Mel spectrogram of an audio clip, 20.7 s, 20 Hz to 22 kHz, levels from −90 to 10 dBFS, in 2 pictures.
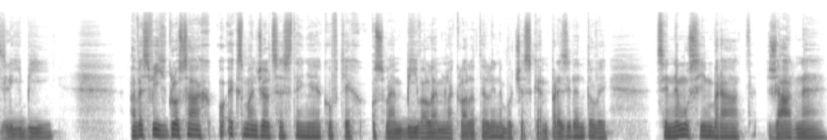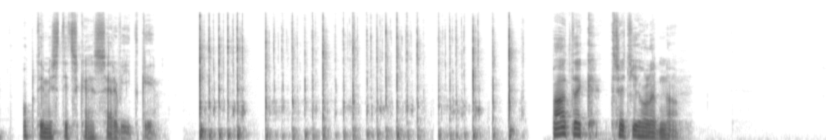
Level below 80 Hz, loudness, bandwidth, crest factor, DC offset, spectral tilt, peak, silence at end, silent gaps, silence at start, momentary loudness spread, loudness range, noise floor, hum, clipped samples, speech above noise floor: -46 dBFS; -29 LUFS; 16 kHz; 30 dB; under 0.1%; -5.5 dB/octave; 0 dBFS; 1.8 s; 12.57-12.62 s, 16.96-17.10 s; 0 s; 17 LU; 8 LU; -84 dBFS; none; under 0.1%; 57 dB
